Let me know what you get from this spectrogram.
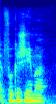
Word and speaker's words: Fukushima: Yeah, Fukushima.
